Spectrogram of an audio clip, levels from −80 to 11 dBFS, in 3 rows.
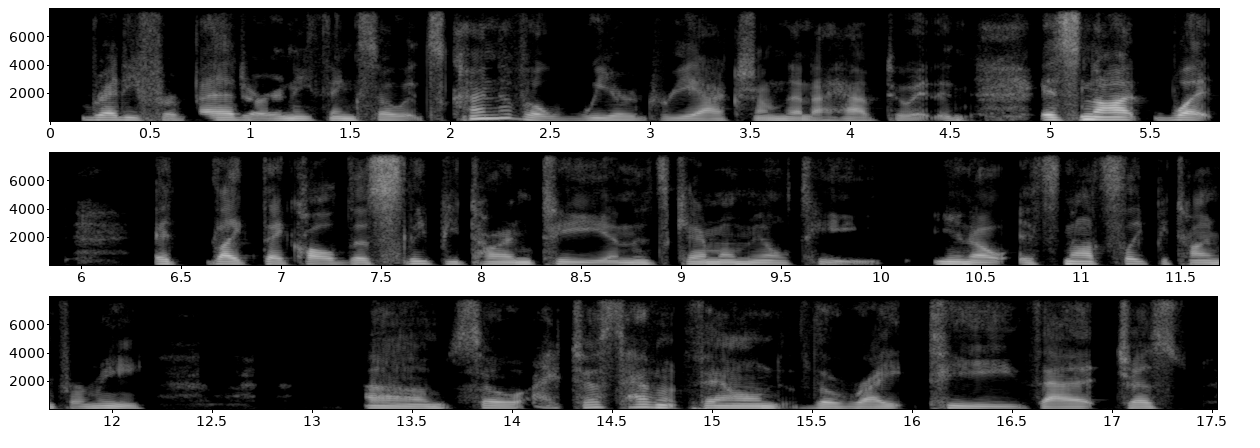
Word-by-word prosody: ready 150 -1 +1
for 130 -1 -7
bed 145 -1 +3
or 115 - -3
anything, 120 -1 +1
so, 130 +2 -4
it's - - -7
kind 230 +4 +1
of 245 -9 -6
a 135 - +2
weird 130 +1 -5
reaction 115 -4 -3
that 105 -3 -2
I 95 - -3
have 105 -2 -4
to 100 - -8
it, - - -8
and - - -8 0.4
it's 165 +1 +6
not 165 -2 +10
what 145 +2 +4 0.6
it 145 - +1 0.2
like, 140 -4 +3
they 140 -4 +1
call 135 -1 +1
the 130 +1 -2
Sleepytime 135 -2 +1
tea 125 -5 -3
and 115 +3 0
it's 125 - -3
chamomile 130 -3 +2
tea. 105 - -9 0.3
You 145 -1 +4
know, 125 -2 +2
it's 125 -1 -4
not 145 -3 +3
sleepy 145 -4 -4
time 120 +1 -1
for 120 0 -10
me. 125 -8 -1 1.1
Um, 125 -4 +1
so 135 -2 -2
I 135 - -12
just 175 0 -4
haven't 180 -3 0
found 135 -3 +2
the 130 -1 +1
right 125 +2 -2
tea 120 -6 -3
that 115 -1 +1
just 130 -4 -3
130 Hz, 175 wpm, -24 LUFS, 120-140 Hz, 1.1 s, not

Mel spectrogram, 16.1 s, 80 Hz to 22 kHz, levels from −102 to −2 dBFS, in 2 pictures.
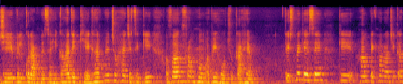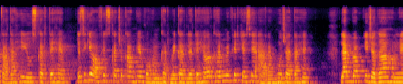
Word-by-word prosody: जी, 190 +3 +5
बिल्कुल 190 -1 +1
आपने 170 0 +1
सही 170 0 +2
कहा, 185 +3 +1
देखिए 195 -3 +2
घर 200 +6 +2
में 255 +2 -3
जो 255 0 +1
है 250 0 -2
जैसे 195 -3 0
कि 205 +2 +1 0.4
वर्क 220 0 +5
फ्रॉम 225 -1 -2
होम 205 -1 +2
अभी 200 +3 +1
हो 175 - +2
चुका 165 0 -3
है, 170 0 0 0.6
तो - - -3
इसमें 310 -1 +2
कैसे 280 0 +7 0.4
कि 260 0 -3 0.3
हम 230 0 -1
टेक्नोलॉजी 225 +1 -4
का - - -3
ज़्यादा 180 -5 -3
ही 215 - -4
यूज़ 200 -1 +6
करते 195 -1 -1
हैं, 185 -1 -3 0.3
जैसे 220 +5 -1
कि 290 - +2
ऑफिस 250 -3 +2
का 250 0 -4
जो - - -7
काम 225 -1 -4
है 230 - -1
वो 190 - +1
हम 180 0 -2
घर 185 -1 -2
में 175 0 0
कर 185 0 0
लेते 185 0 -1
हैं 190 +3 -1
और 225 +1 0
घर 230 0 -3
में 250 0 -2
फिर 265 0 -3
कैसे 225 +1 -2 0.2
आराम 165 +3 -2
हो 185 - -1
जाता 185 0 -1
है। 195 -1 -3 0.6
लैपटॉप 230 +2 +3
की 240 - 0
जगह 205 -1 +3 0.2
हमने 200 -1 +1
200 Hz, 215 wpm, -21 LUFS, 185-230 Hz, 0.6 s, कैसे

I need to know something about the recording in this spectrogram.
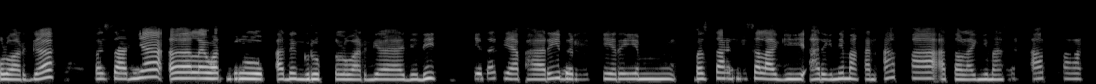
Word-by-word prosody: keluarga, 240 +4 +2 0.4
pesannya, 265 +6 +1
eee, 280 +1 +5
lewat 270 -1 +5
grup, 255 0 +5
ada 245 +1 +1
grup 240 +1 +4
keluarga. 230 0 -1
Jadi, 230 +5 +1 0.4
kita 255 +2 -4
tiap 250 -2 -3
hari 235 +4 -1
berkirim 250 +1 0 0.2
pesan, 265 +2 -2
misal 260 +2 -2
lagi 240 0 +1
hari 240 +1 -2
ini 255 - +2
makan 235 -3 -2
apa, 280 -1 -4
atau 235 -1 -3
lagi 225 +1 -1
masak 230 +2 -5 0.2
apa 260 -1 -9
250 Hz, 130 wpm, -23 LUFS, 235-265 Hz, 0.4 s, eee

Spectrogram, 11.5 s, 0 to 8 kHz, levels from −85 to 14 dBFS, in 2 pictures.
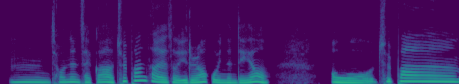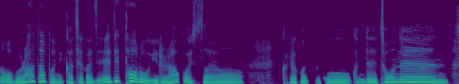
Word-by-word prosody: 음. 225 -2 -3
저는 225 +2 -3
제가 215 +2 -2
출판사에서 300 - -2
일을 200 +2 0
하고 235 -2 -1
있는데요 195 +3 0 0.8
어 195 -4 +1
출판업을 275 - +1
하다 285 +3 +1
보니까 205 -5 -3
제가 210 0 -1
이제 195 - -4
에디터로 265 - +3
일을 195 0 +1
하고 245 +1 0
있어요. 195 0 -2 0.5
그래 225 - -1
가지고 205 -1 -2
근데 220 0 +1
저는 235 -1 +4
220 Hz, 270 characters per minute, -29 LUFS, 200-245 Hz, 0.8 s, 저는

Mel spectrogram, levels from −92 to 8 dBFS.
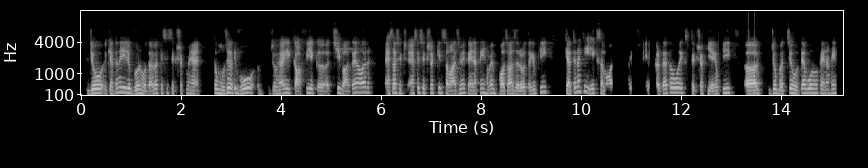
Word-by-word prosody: जो 170 +4 +4 0.2
कहते - - +4
हैं 185 +5 -2
ना, 215 - +2
ये 205 -1 +3
जो 185 -2 +3
गुण 160 +3 +1
होता 130 -2 0
है, 135 - 0
अगर 175 - +2
किसी 175 +1 -9
शिक्षक 165 -1 -6
में 155 -2 -5
है, 145 -3 +3 0.3
तो 175 - +1
मुझे 175 +7 +3
लग 190 -1 +1
वो 175 +5 +3 0.4
जो 150 +1 -7
है, 155 +4 +3
ये 180 - 0
काफ़ी 185 -1 +1
एक 170 -4 -4
अच्छी 140 +7 -2
बात 125 -3 -2
है 195 +1 +3
और 205 0 +1 0.3
ऐसा 170 +7 +4
शिक्ष 170 -2 -8
ऐसे 175 +6 -2
शिक्षक 180 -2 -2
की 200 - -2
समाज 140 -5 0
में 185 +1 -2
कहीं 145 - +2
न 150 - +3
कहीं 185 +4 -2
हमें 175 +3 -2
बहुत 140 -1 +3
ज़्यादा 150 +2 +3
ज़रूरत 135 +2 0
है, 135 - -1
क्योंकि 175 +8 -3 0.4
कहते 175 +6 +5
हैं - - -2
ना - - +2
कि 225 -7 -2
एक 170 -1 -3
समाज 145 +1 0 0.3
कोई - - -10 0.3
चेंज - - -6
करता 165 - +1
है 175 - +3
तो 200 +2 +1
वो 200 0 +3
एक 190 -1 0
शिक्षक 155 0 -3
ही 140 - -1
है 130 - +2
क्योंकि 165 +8 -2 0.4
अ, 150 +1 +8 0.2
जो 170 +3 0
बच्चे 145 +4 0
होते 170 +1 +1
हैं, 180 - +3
वो 180 0 +1
कहीं 170 -3 0
न 155 - -2
कहीं 175 +1 -2
170 Hz, 270 wpm, -25 LUFS, 150-185 Hz, 0.4 s, अ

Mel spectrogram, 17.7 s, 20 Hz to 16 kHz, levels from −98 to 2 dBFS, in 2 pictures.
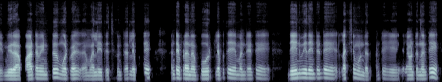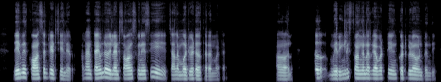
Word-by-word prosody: మీరు 115 0 +6
ఆ - - +4
పాట 120 +1 +6
వింటూ 130 +4 -1
మోటివేట్ 130 +1 +1 0.2
మళ్ళీ 115 +1 -2
తెచ్చుకుంటారు. 125 +2 -10
లేపోతే 160 +8 -3 0.5
అంటే 140 - -1
ఎప్పుడైనా 130 -3 +4
బోర్ 130 +1 0
లేకపోతే 155 +5 -3
ఏమంటేటే 125 +2 -6 0.6
దేని 145 +3 +6
మీద 155 -1 +3
ఏంటంటే 150 +1 -1 0.3
లక్ష్యం 150 +4 -4
ఉండదు. 110 -4 -7
అంటే 130 +1 -15 0.4
ఎలా 120 - -9
ఉంటుందంటే 120 +5 -2 0.5
దేనిమీద 155 +3 +5
కాన్సంట్రేట్ 145 +1 +4
చేయలేరు. 110 -5 -7 0.2
అలాంటి 150 +1 -3
టైంలో 155 +4 +6
ఇలాంటి 135 -1 +3
సాంగ్స్ 135 +2 +2
వినేసి 140 +6 -2 0.4
చాలా 125 +1 -1
మోటివేట్ 125 +1 +1
అవుతారన్నమాట. 105 -2 -9 1.1
అవును. 115 -1 -3 0.4
సో - - +4 0.3
మీరు 130 -1 +1
ఇంగ్లీష్ 145 +6 -7
సాంగ్ 145 -1 +3
అన్నారు 140 0 +1
కాబట్టి 135 +2 0
ఇంకోటి 140 0 -4
కూడా 135 -1 +3
ఉంటుంది. 110 -2 -13
130 Hz, 145 wpm, -24 LUFS, 125-145 Hz, 1.1 s, మీరు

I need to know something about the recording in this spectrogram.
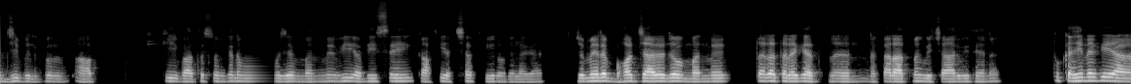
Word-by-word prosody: जी, 140 +3 -4
बिल्कुल 135 -1 -7
आपकी 130 0 -8 0.6
बातें 135 +1 -2
सुनके 145 0 -6
ना 150 - -3 0.3
मुझे 140 0 +1
मन 130 0 -5
में 145 - -4
भी 155 +2 -2
अभी 140 +1 -1
से 150 +2 -2
ही 150 0 -2
काफ़ी 135 +2 -4
अच्छा 140 +2 -4
फ़ील 140 -1 -7
होने 130 -1 -8
लगा 125 0 -7
है, 130 - -9 0.4
जो 145 - +3
मेरे 160 +2 +7
बहुत 145 +2 +2
ज़्यादा 150 -1 +7
जो 155 +1 +5
मन 135 -1 0
में 140 0 +1 0.3
तरह-तरह 160 -2 +4
के 150 - +1
अ - - +6
अ, 135 - -15 0.3
नकारात्मक 135 +2 0
विचार 135 -1 0
भी 140 - -1
थे 135 -1 -5
ना 145 +3 -9 0.5
तो 170 - -6
कहीं 165 0 +5
न 175 0 +4
कहीं 175 -1 +4
अ, - - +8
140 Hz, 210 wpm, -19 LUFS, 135-150 Hz, 0.6 s, अ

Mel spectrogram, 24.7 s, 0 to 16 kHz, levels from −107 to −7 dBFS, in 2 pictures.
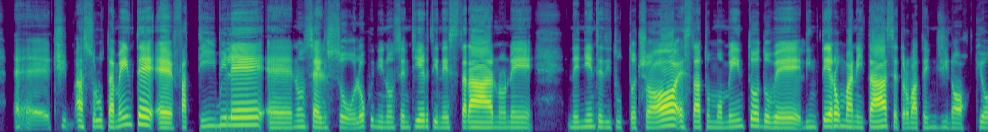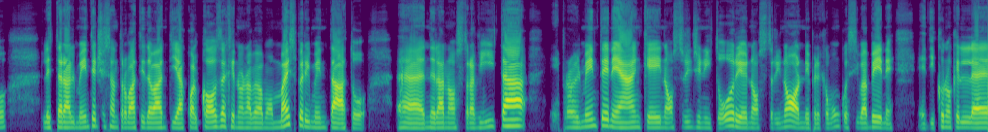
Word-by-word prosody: ehm, - - -8
ci 170 -3 -10
assolutamente 170 +7 +2
è 140 -1 +5
fattibile, 205 +8 +2
ehm, 135 0 -3
non 160 +1 -8
sei 150 -2 +1
il 140 - -11
solo, 140 +1 -6
quindi 160 -4 -11
non 145 0 -9
sentirti 155 +1 -4
né 140 0 -4
strano 145 -1 +4
né 140 -1 -2 0.5
né 145 - -4
niente 160 +1 -4
di 145 -1 -11
tutto 145 -1 -11
ciò, 145 +8 +5
è 160 - +3
stato 155 0 -2
un 150 - -15
momento 160 +5 -3
dove 140 -4 0
l'intera 155 +4 +1
umanità 160 -1 +3
si - - -8
è - - -12
trovata 135 +1 -4
in 140 +1 -11
ginocchio, 145 0 -7 0.4
letteralmente 145 +3 0
ci 170 -2 -12
siam 155 -3 -7
trovati 140 0 -2
davanti 140 0 0
a 130 0 +2
qualcosa 145 +5 -1
che 160 - -6
non 140 -1 -7
avevamo 135 -1 -4
mai 155 +10 +3
sperimentato, 140 - -1 0.4
ehm, 130 -2 +1
nella 135 -1 0
nostra 135 0 -4
vita, 170 +6 +4 0.3
e - - -25
probabilmente 160 +7 -1
neanche 145 -2 +4
i 140 0 +2
nostri 140 +2 -8
genitori 145 +3 -3
o 140 - +2
i - - -4
nostri 130 0 -9
nonni. 135 -4 +1
Per 130 0 -10
comunque, 145 +7 -12
sì - - -16
va 135 -1 -2
bene, 140 -5 +1 0.3
ehm, - - -15
dicono 145 +4 -7
che 145 - -5
la 140 -1 +2
145 Hz, 165 wpm, -21 LUFS, 140-160 Hz, 0.5 s, è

